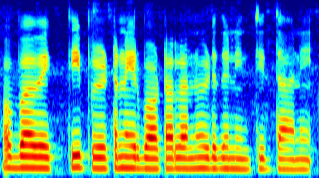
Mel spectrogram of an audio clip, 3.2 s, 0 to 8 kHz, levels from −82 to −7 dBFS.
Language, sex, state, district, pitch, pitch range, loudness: Kannada, female, Karnataka, Koppal, 175 Hz, 175-185 Hz, -17 LUFS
